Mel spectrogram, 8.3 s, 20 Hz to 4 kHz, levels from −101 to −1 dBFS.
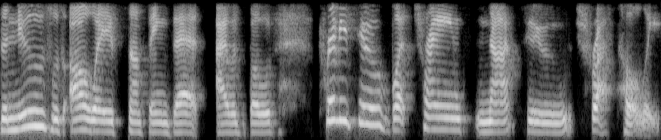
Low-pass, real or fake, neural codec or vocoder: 3.6 kHz; fake; codec, 16 kHz in and 24 kHz out, 2.2 kbps, FireRedTTS-2 codec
